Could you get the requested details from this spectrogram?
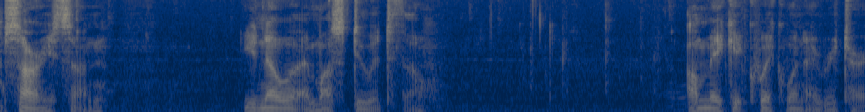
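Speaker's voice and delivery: quiet, soft, hushed stage half-whisper. Voicing a character who speaks to Odess: half-whispering quietly. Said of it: "you will hear him whisper quietly to Odess".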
